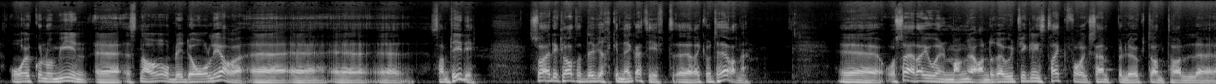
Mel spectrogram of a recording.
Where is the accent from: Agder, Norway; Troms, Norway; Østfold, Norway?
Agder, Norway; Marnardal; also born or lived in Bergen; det var jo ikke selvsagt at jeg skulle komme tilbake akkurat der jeg vokste opp, men nå ble det sånn.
